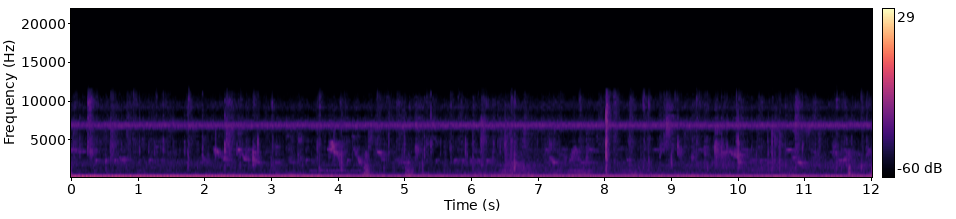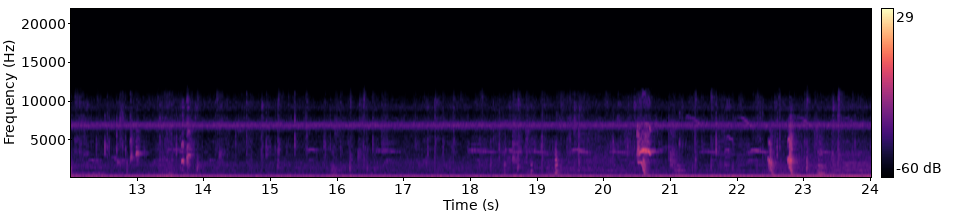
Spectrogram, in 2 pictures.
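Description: Short, scattered chirps from a flock of feeding birds, over a low steady rumble, with a louder, sharper call about twenty seconds in.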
